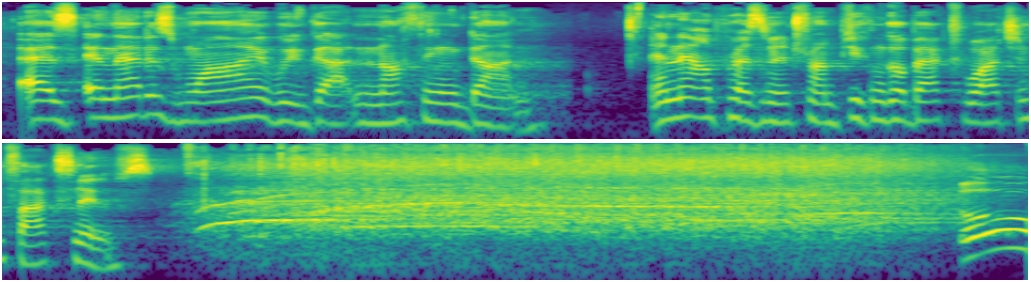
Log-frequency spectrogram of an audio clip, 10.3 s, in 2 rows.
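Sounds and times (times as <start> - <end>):
speech: 0.1 - 6.1, 9.9 - 10.2
crowd applauding: 6.0 - 10.2.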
